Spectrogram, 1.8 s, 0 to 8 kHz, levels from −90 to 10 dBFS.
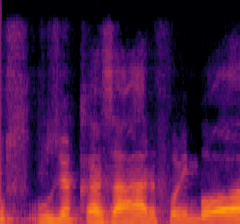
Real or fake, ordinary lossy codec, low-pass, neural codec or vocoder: fake; AAC, 48 kbps; 7.2 kHz; codec, 16 kHz in and 24 kHz out, 1.1 kbps, FireRedTTS-2 codec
